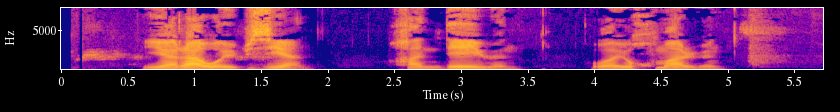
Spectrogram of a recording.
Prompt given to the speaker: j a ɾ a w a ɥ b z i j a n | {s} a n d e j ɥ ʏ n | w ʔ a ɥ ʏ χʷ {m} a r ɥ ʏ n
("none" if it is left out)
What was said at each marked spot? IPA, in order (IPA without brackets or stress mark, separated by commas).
χ, m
